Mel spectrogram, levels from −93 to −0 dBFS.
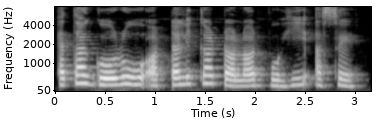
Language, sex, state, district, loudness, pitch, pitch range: Assamese, female, Assam, Kamrup Metropolitan, -16 LUFS, 230 Hz, 210-255 Hz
